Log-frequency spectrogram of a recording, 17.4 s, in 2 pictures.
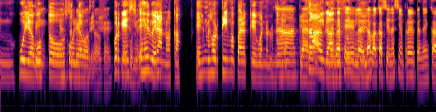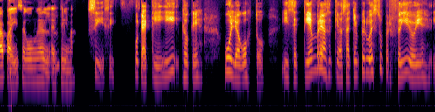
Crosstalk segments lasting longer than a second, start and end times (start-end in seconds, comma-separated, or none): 0.7-3.3, 5.5-7.5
